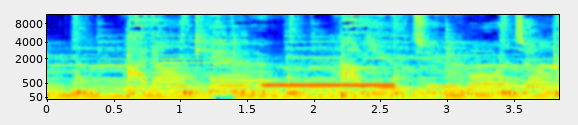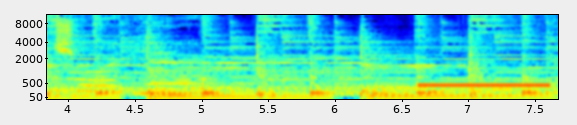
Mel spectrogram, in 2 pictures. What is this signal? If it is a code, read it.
Ringback tone (Europe, 425 Hz), with noise.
